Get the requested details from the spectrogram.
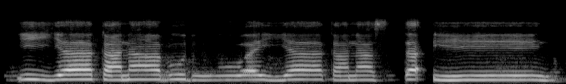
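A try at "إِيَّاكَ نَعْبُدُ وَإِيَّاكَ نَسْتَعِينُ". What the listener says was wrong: ইন হয়ে যাচ্ছে, আপনার হামজা উচ্চারণ হয়ে যাচ্ছে। ইয়াকা না'বুদু ওয়া ইয়াকা নাস্তাঈন।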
